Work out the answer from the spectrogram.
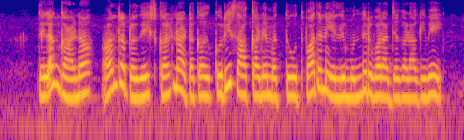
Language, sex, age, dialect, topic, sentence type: Kannada, female, 18-24, Mysore Kannada, agriculture, statement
